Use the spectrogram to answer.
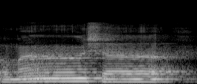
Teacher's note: شاء میں مد متصل ہے، الف مدہ کے بعد حمزہ آنے کی وجہ سے ہم اس کو 4 حرکات سے زیادہ لمبا کرتے ہیں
